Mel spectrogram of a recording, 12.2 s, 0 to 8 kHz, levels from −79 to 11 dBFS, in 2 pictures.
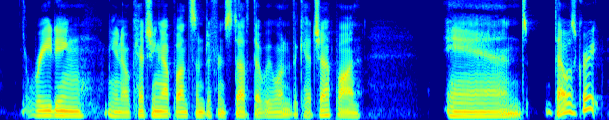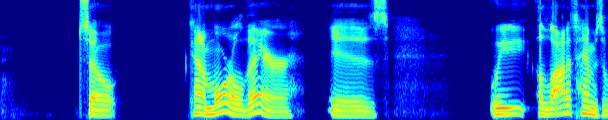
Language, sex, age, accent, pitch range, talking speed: English, male, 20-39, American, 110-135 Hz, 155 wpm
